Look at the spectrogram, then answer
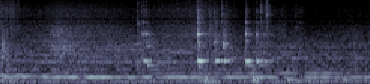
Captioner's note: wind chime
